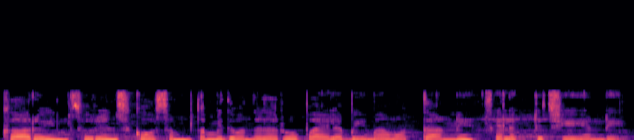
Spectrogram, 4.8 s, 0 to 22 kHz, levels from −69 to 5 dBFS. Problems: background sounds at intervals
